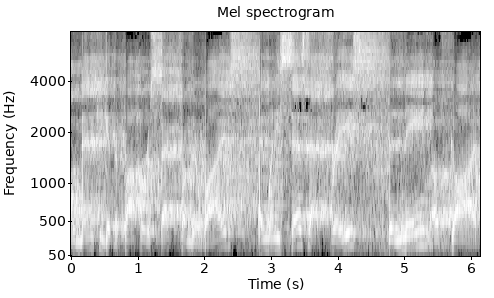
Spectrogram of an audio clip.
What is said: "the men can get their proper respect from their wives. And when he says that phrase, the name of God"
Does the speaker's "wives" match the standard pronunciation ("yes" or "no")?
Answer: yes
